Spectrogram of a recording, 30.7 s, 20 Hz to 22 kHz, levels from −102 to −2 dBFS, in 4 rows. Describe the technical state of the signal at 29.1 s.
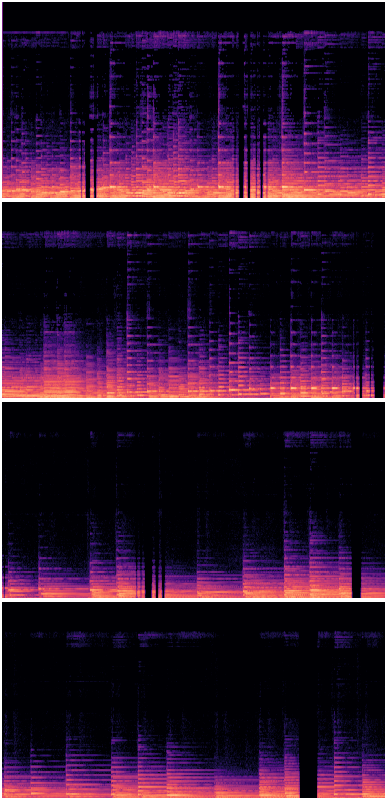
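At 29.1 s the music is silent. This is AAC frame loss with muting, running from about 28.89 s to 29.30 s. A run of compressed frames went missing, and the decoder filled their spectrum with zeros. The gap lasts about 384 ms, which fits roughly nine lost frames. The overlapping transform windows fade the music out at the start of the gap and back in at the end. The result is a soft-edged hole in the sound.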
